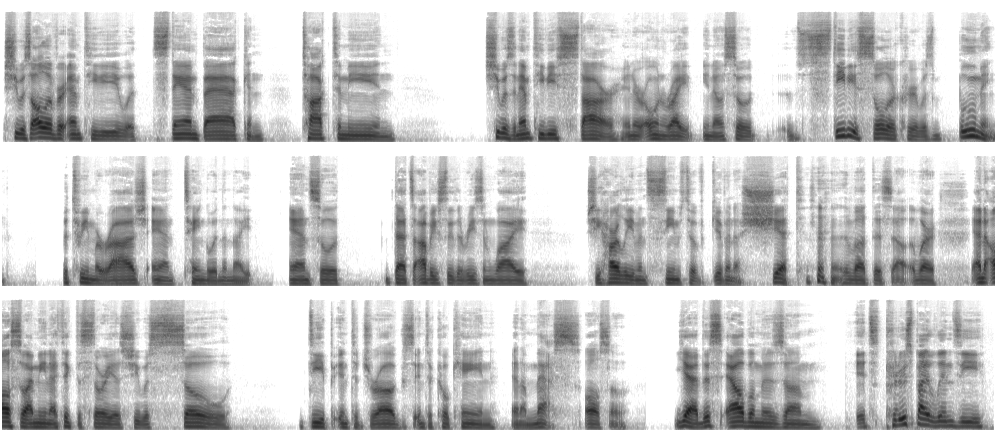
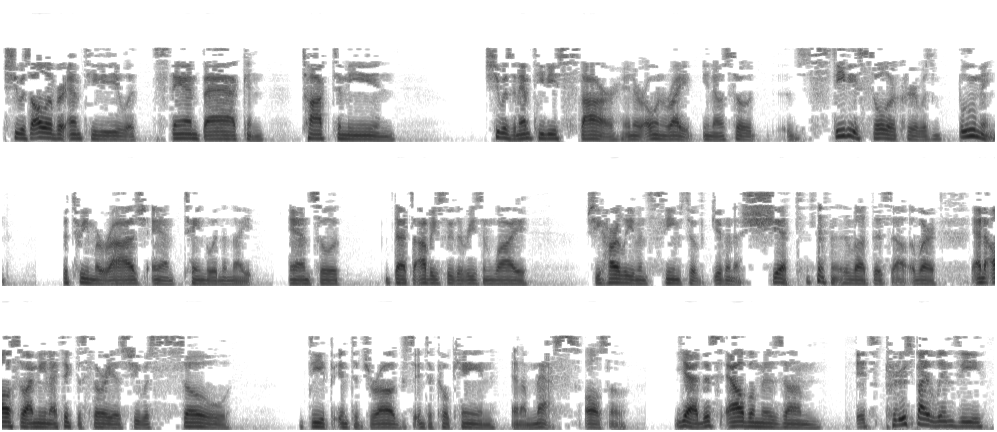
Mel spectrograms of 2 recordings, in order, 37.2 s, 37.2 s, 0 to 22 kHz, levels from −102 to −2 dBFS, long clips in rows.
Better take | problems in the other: first | garbled, watery; badly; nothing above 5.5 kHz

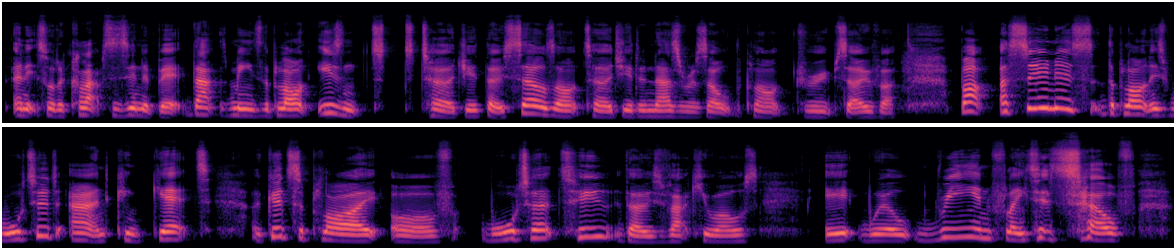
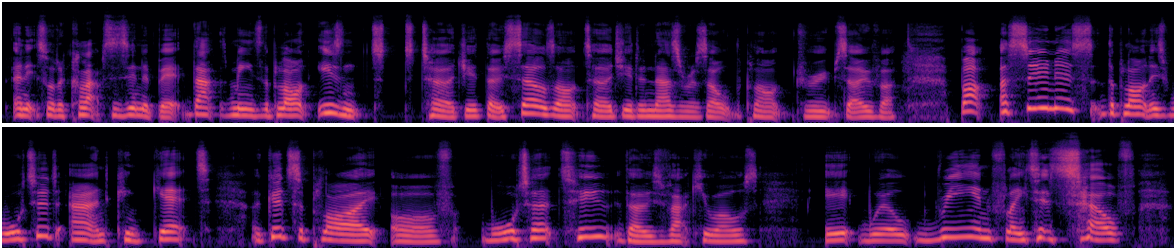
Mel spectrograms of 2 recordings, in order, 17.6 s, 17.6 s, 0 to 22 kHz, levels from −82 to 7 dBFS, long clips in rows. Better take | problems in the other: second | thin; somewhat; fading below 350 Hz

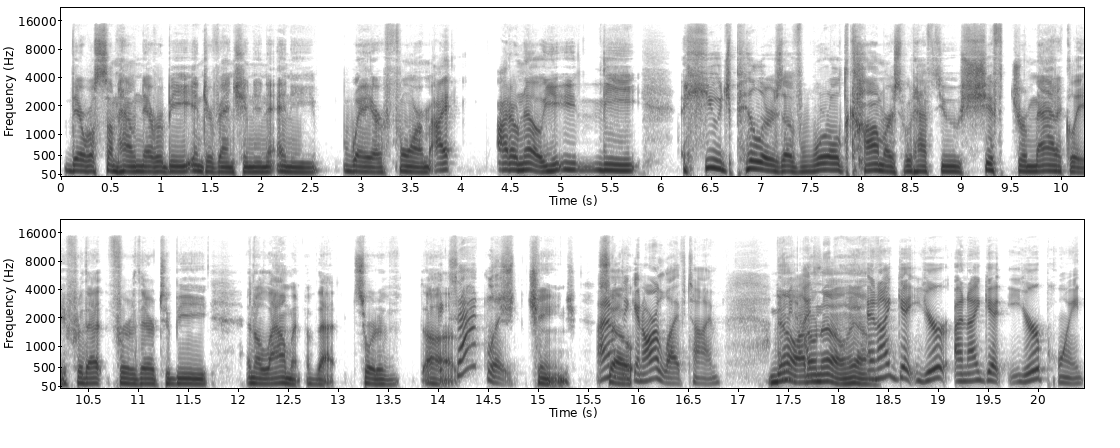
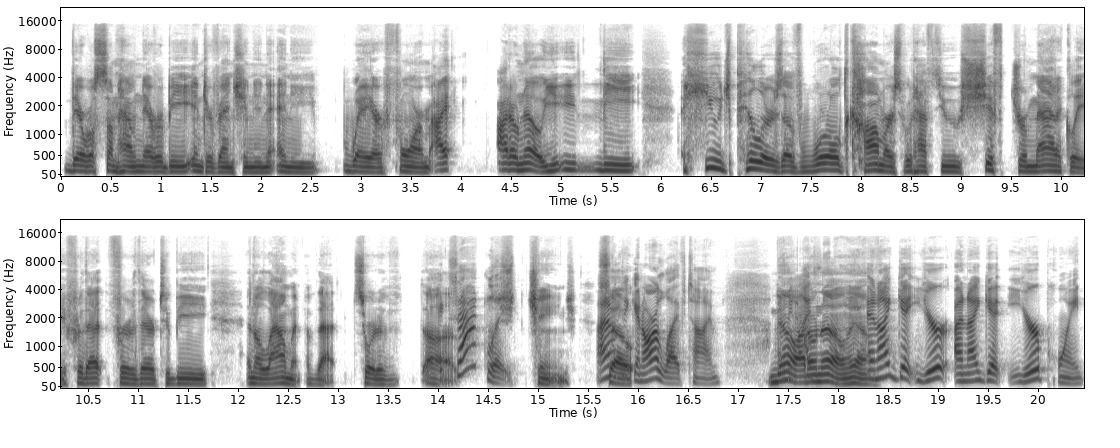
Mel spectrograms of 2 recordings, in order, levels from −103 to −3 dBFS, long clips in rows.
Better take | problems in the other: first | thin; very slightly; fading below 350 Hz

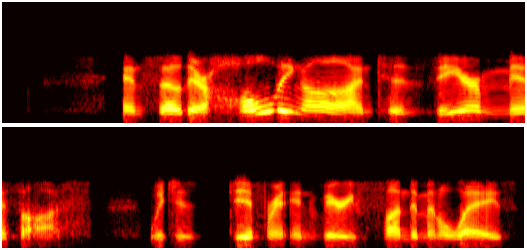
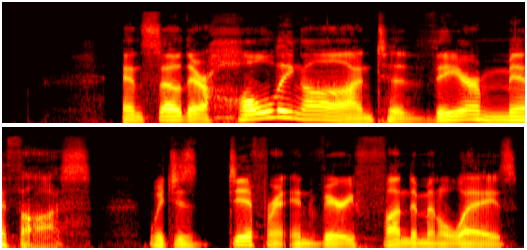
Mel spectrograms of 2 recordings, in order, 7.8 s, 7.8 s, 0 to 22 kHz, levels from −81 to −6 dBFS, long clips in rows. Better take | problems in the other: second | phone-call audio; nothing above 3.5 kHz

